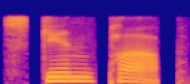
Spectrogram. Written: skin-pop

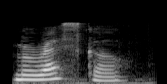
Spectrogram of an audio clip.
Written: moresco

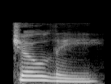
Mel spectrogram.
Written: choli

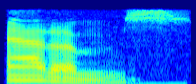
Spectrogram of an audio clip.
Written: Addams

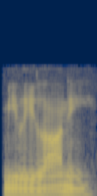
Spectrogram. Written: Mililani Town

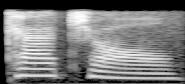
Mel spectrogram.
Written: catchall

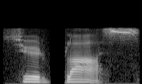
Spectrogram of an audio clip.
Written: sur place

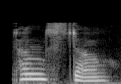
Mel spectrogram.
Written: tungsto

